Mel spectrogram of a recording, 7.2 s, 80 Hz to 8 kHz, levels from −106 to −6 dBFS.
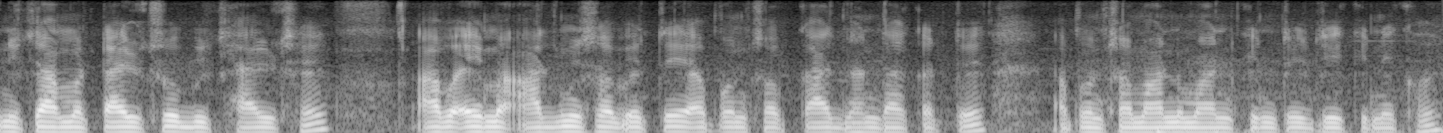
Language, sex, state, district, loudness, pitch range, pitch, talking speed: Maithili, male, Bihar, Supaul, -20 LUFS, 105-115 Hz, 110 Hz, 190 wpm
